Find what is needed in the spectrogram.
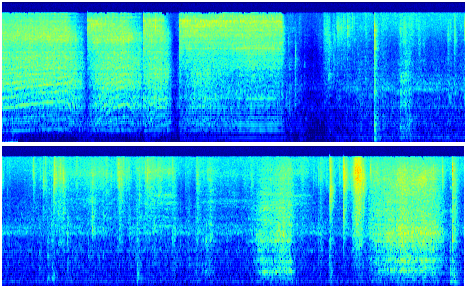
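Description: Corded power drill driving screws into plywood in several short runs, its motor pitch sagging and recovering as each screw bites. After that come quieter clicks and scraping as clamps and the board are handled.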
